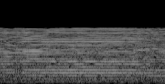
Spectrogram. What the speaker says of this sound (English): it's an electric razor. So let's turn it on.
